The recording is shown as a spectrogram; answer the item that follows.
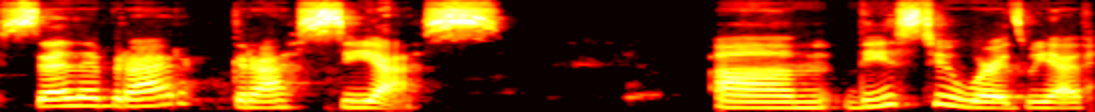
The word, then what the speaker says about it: gracias: So CE and CI in Spanish is always going to sound like an S. C and C. Celebrar, gracias.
